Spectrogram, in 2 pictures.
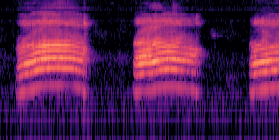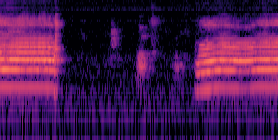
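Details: A pet male cat cries indoors while his owner is away on vacation. He gives four long, clear, harmonic meows, each about a second long, spaced roughly two seconds apart, with quiet gaps between them.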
